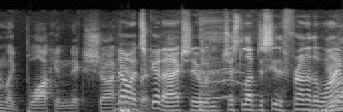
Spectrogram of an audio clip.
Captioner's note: laughter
